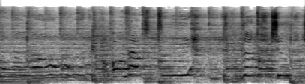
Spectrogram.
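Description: Live band performance: a woman sings a soul-pop melody into a handheld microphone over electric guitar and drums.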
